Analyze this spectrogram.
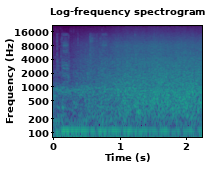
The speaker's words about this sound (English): Her husband walks forward to join her, and together, they stare at the rolling waves.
